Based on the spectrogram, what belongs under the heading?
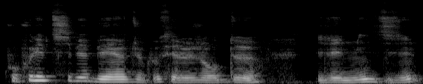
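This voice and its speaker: With a lowish voice, lively intonation and a measured pace, a man in his twenties rants in exasperation over background noise. His casual vlog, shot on a handheld phone camera, is full of crude swearing and moves from driving in a car on the road to walking outdoors.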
